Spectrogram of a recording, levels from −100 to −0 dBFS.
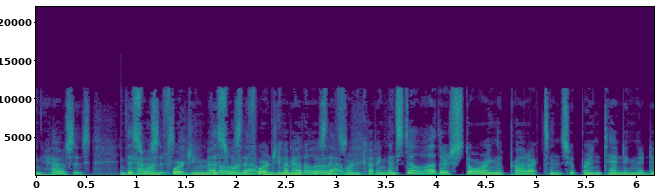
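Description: A speech recording with a doubled audio track from 0.85 s to 3.55 s. A second copy of the sound runs about one second behind the first, at roughly the same level. It is full-band and dry, with no decay or room colour, so it is not an echo. It cuts in and out abruptly at those times. The likely cause is the signal being captured again through a slower path, or an edit leaving two offset copies.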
